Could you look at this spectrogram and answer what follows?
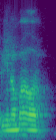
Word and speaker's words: Vino Malo: here with Mason, aka Vino Malo. Did I say it right? That's it, Vino Malo.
